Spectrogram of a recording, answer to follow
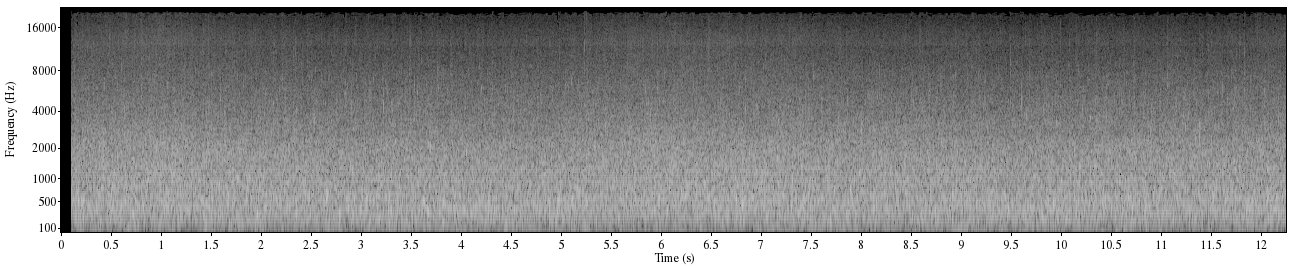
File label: Water River Loop; Warframe; Duviri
